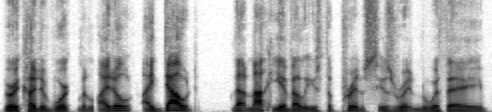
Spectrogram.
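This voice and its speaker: An American man hosting a podcast interview over a remote call, chatty and quick with jokey asides. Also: medium pitch, a bit bright, no room sound, clean studio sound. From United States. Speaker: podcast host. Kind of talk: casual interview chat.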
